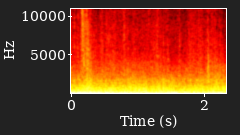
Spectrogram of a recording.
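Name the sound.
artillery shell exploding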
